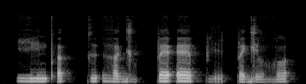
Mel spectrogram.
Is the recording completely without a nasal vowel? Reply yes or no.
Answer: yes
